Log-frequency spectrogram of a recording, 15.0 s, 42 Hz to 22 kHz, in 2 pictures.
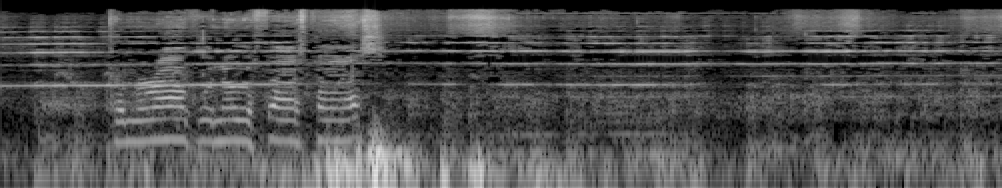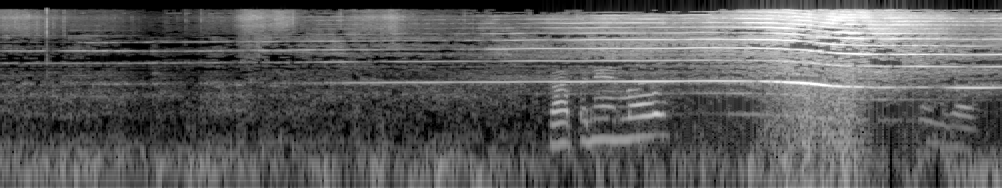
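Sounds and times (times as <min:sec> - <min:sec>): electric propeller whine: 0:00.0 - 0:15.0
wind rumble on microphone: 0:01.4 - 0:04.4.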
